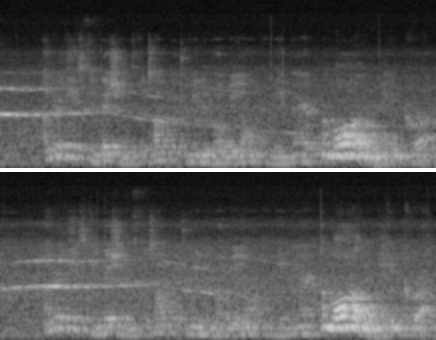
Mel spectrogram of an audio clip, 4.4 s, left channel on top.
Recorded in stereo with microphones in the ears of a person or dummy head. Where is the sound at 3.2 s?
85° right, 0.6 m.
